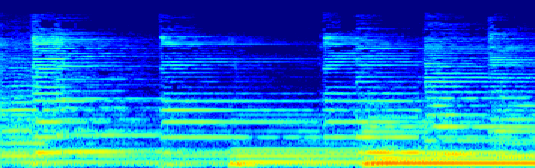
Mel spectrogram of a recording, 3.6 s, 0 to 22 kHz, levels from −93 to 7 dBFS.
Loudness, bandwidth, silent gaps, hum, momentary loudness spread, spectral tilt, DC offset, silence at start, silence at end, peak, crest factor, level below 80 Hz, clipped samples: -25 LUFS; 10.5 kHz; none; none; 15 LU; -6.5 dB/octave; under 0.1%; 0 s; 0 s; -10 dBFS; 14 dB; -52 dBFS; under 0.1%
